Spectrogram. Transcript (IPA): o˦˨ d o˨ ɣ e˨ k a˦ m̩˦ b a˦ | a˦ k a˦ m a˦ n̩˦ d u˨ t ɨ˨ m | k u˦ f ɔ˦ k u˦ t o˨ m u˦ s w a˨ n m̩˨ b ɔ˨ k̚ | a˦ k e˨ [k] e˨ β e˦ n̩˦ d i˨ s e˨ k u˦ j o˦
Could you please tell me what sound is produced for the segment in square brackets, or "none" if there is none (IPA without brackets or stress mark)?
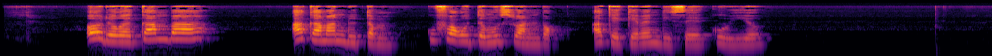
k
